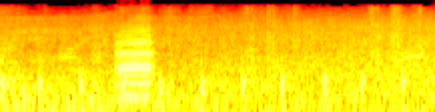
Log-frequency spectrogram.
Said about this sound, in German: Wasser.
